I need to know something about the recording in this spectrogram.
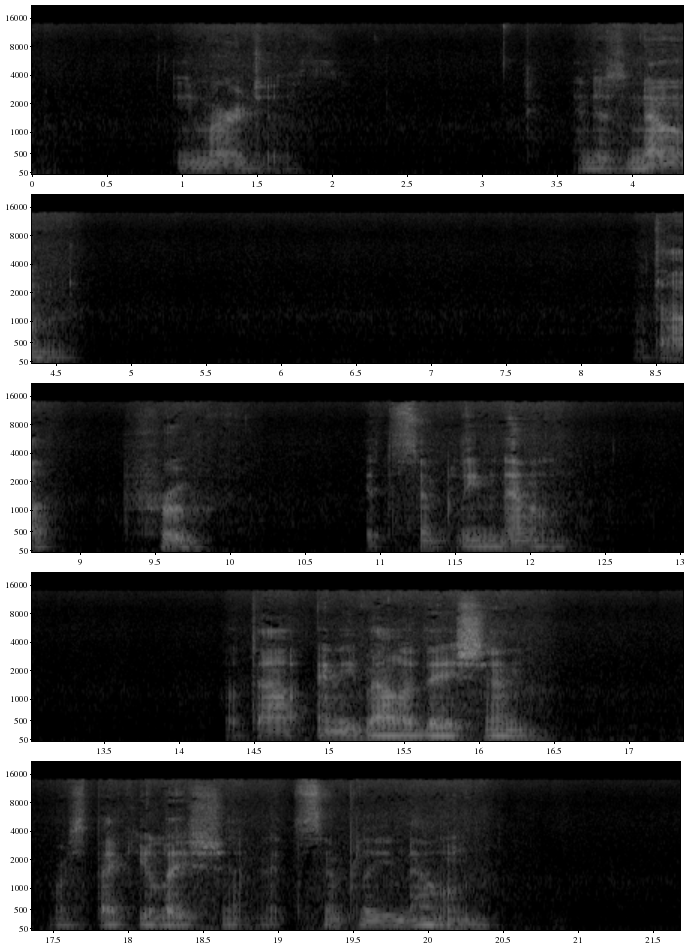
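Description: A man speaks calmly and slowly, close by, with long pauses.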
